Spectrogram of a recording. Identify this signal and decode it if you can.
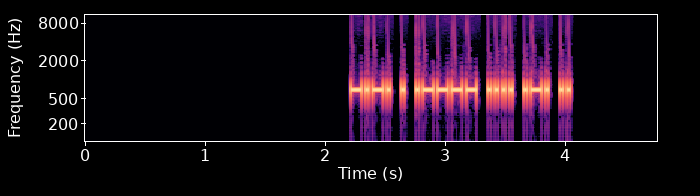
Morse code, heard as a keyed tone, about 40 wpm, 700 Hz. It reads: CE1HRI
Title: DXCC-100 Call Signs - 6 Characters - Repeated 2x - 40wpm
